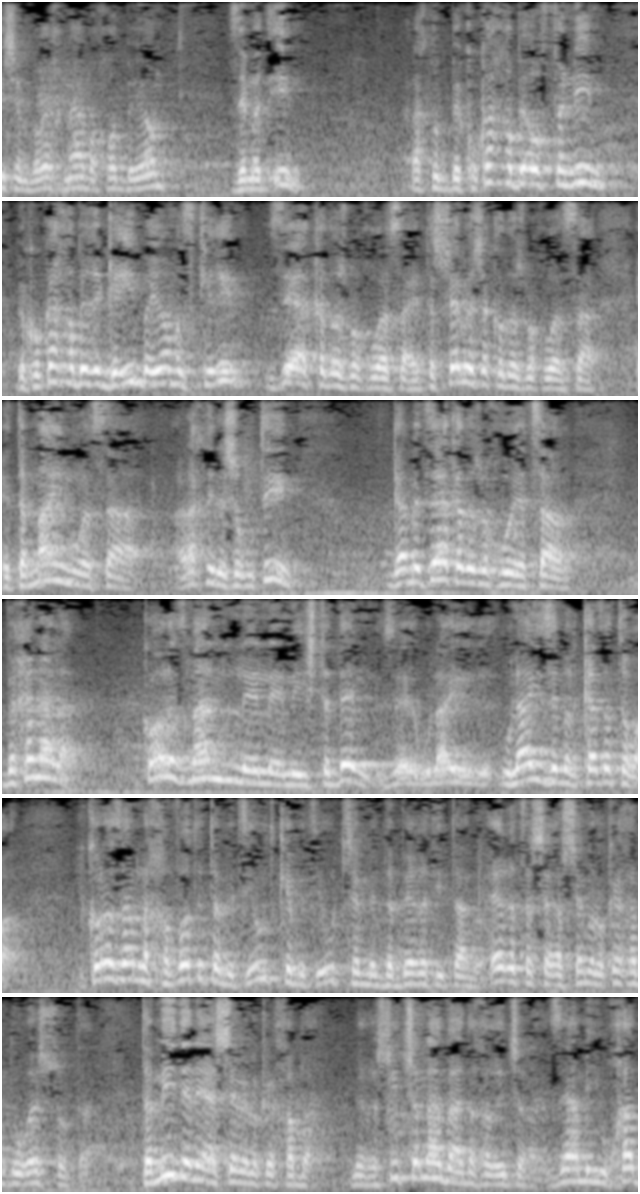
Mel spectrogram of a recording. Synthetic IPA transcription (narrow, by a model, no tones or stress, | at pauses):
iʃemevaʁe̞χme̞abʁaχo̞t̪̚bejo̞m | ze̞madʔim | anaχnube̞ko̞lkaχaʁbe̞o̞fanimbeko̞lkaχaʁbe̞ʁe̞ɡaimbajo̞mːazkiʁimze̞akad̪o̞ʃbaʁχuasaetaʃe̞me̞ʃakad̪o̞ʃbaʁχuasa | et̪amaimuasa | alaχtile̞ʃeʁutin | ɡame̞tzeakad̪o̞ʃbaʁχujat͡saʁ | ve̞χe̞nala | ko̞lazmanlelelehiʃtade̞lzeula̰julajzeme̞ʁkazato̞ʁa | liko̞lazmanlaχavo̞tetamet͡siutke̞me̞t͡siutʃe̞me̞d̪abe̞ʁetitanoʔe̞ʁet͡saʃeʁaʃe̞me̞lo̞ke̞χad̪o̞ʁe̞ʃota | tamid̪eneaʃe̞melo̞ke̞χaba | meʁeʃitʃanaveadaχaʁitʃana̰zehame̞juχad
